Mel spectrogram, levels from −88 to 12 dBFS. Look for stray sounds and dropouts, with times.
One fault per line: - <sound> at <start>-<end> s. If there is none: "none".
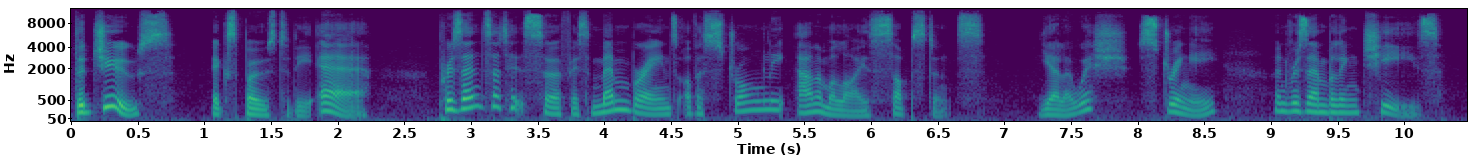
none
